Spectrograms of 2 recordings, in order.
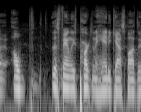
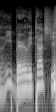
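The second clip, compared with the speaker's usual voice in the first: normal talking voice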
